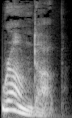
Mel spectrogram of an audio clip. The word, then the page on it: round up: British English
